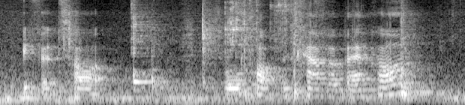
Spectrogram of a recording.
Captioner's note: metal clinks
